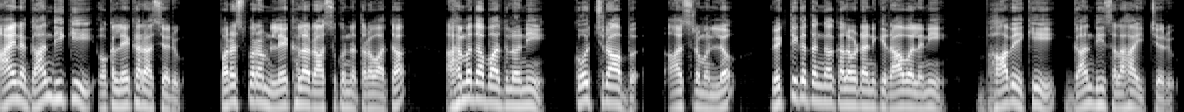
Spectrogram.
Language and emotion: Telugu, neutral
